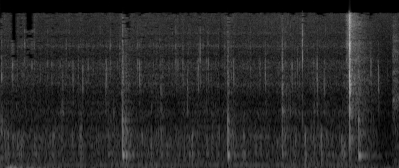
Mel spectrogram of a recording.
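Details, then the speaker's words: Electric steam inhaler (Medicare steamer and inhaler machine) giving off steam; low bubbling, crackling and popping of water boiling inside. "गर्म है बहुत ज्यादा व्याख्या आपको recommend करूंगा कि आपने बंद करके डाइरैक्शन सेट करना है एसिड करने अब यह बहुत ही ज्यादा गर्म हो गया है"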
